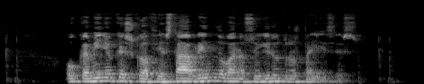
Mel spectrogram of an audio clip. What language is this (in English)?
Galician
